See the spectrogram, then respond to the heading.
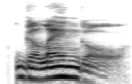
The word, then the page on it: galangal: American English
